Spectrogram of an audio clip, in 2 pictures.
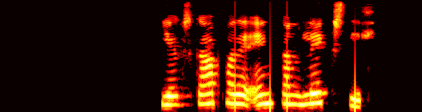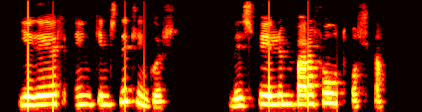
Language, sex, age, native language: Icelandic, female, 40-49, Icelandic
